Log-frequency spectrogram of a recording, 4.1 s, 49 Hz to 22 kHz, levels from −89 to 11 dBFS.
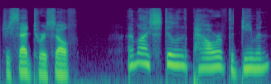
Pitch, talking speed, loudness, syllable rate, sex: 155 Hz, 190 wpm, -18 LUFS, 4.9 syllables/s, male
